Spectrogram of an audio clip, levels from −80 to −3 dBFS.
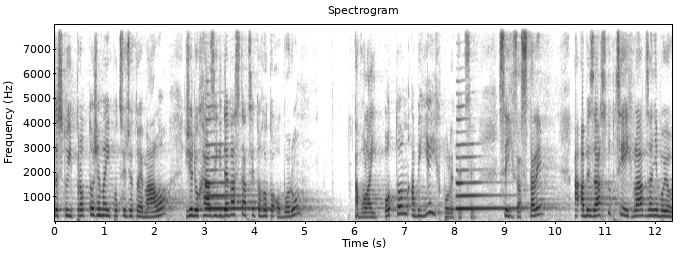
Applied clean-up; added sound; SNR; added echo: none; Wind instrument, woodwind instrument; 2 dB; none.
